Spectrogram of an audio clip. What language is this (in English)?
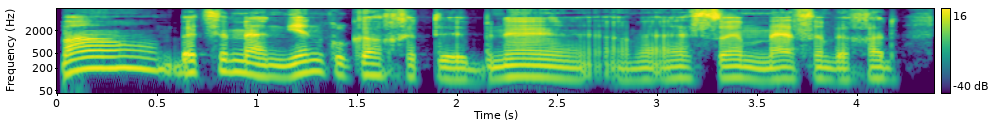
Hebrew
